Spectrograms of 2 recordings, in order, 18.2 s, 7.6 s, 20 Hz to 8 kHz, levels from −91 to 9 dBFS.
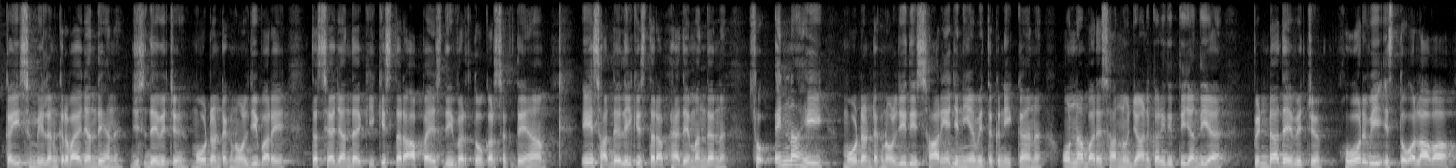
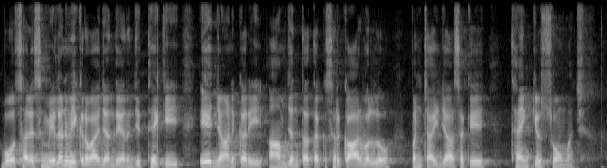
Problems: background sounds at intervals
